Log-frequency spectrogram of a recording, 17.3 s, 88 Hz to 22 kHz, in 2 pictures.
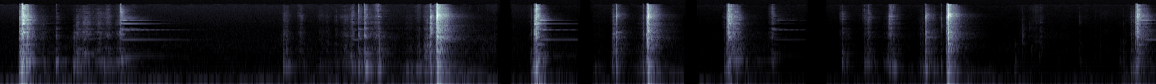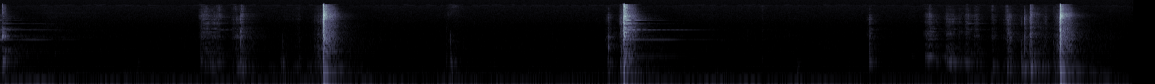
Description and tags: Recorded with a Zoom H6 and Stereo capsule. Sound of a kettle lid being opened and closed with variations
